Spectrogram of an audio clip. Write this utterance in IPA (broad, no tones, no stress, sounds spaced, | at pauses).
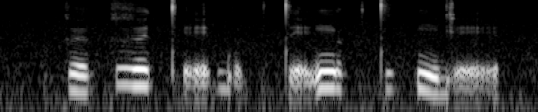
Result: k ø k ɣ ø tʼ ḛ ɡʷ ɛ̰ k t ḛ ŋ œ k t i̤ k ŋ ɡ ḛ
